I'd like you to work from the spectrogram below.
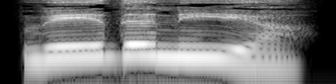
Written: ವೇದನೀಯ

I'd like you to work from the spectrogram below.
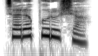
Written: ಚರಪುರುಷ

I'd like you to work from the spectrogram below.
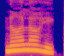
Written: ನಾಲಾಹಿಕ್

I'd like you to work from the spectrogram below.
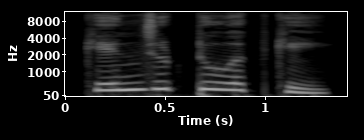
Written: ಕೆಂಜುಟ್ಟುವಕ್ಕಿ

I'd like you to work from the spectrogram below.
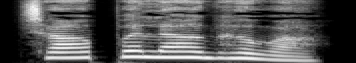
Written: ಚಾಪಲಾಘವ

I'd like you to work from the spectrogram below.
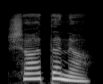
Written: ಶೋಧನಿ

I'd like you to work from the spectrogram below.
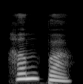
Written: ಹಂಪಿ

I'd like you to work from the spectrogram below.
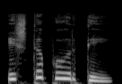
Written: ಇಷ್ಟಾಪೂರ್ತ

